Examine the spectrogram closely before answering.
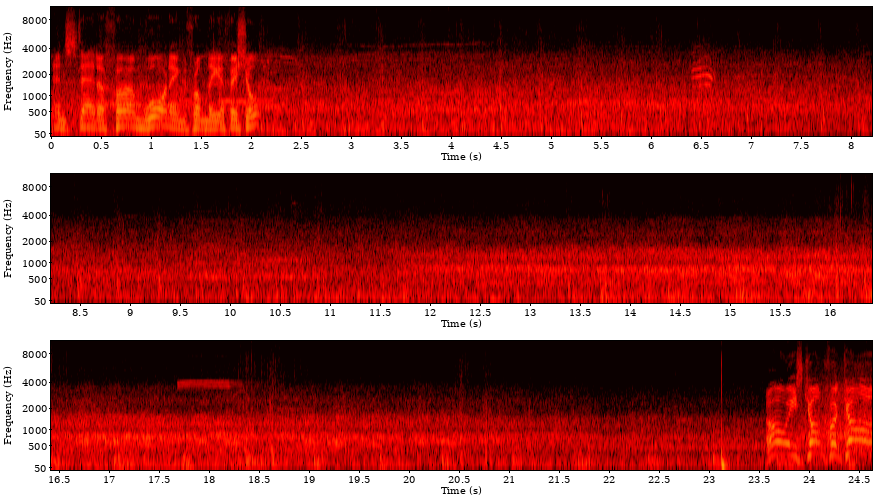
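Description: A large crowd murmurs steadily.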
